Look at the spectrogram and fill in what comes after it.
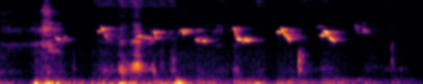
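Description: Faint birdsong: a quick series of short chirps, each falling in pitch, about eight of them in under four seconds.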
